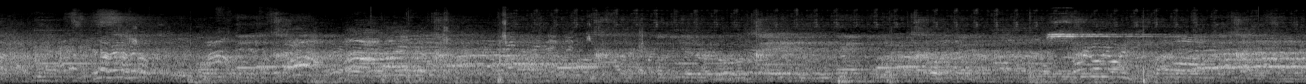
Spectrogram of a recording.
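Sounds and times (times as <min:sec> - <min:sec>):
crowd voices: 0:00.0 - 0:13.0
players shouting: 0:01.0 - 0:07.0, 0:07.6 - 0:13.0
basketball bouncing on court: 0:01.9 - 0:06.2, 0:10.2 - 0:12.5.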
